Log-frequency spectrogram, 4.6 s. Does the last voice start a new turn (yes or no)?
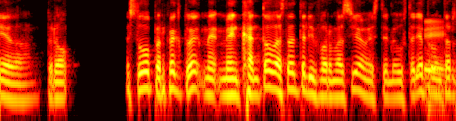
no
